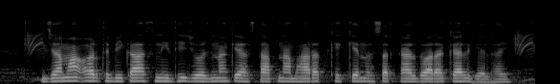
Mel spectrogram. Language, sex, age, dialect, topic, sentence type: Magahi, male, 25-30, Western, banking, statement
